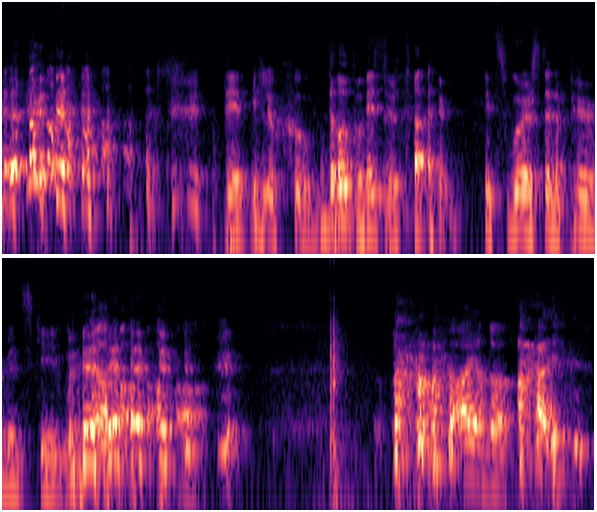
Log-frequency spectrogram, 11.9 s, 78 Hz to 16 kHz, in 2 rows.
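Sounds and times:
people laughing: 0:00.0 - 0:02.0, 0:06.5 - 0:08.3, 0:09.8 - 0:11.8
speech: 0:02.3 - 0:08.3, 0:09.8 - 0:11.8
person coughing: 0:09.8 - 0:10.4, 0:11.1 - 0:11.8.

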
